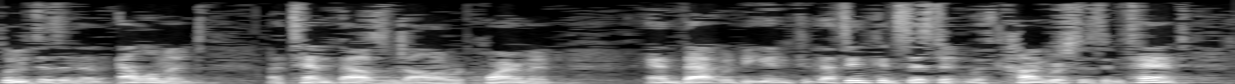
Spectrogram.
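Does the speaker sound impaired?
No.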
